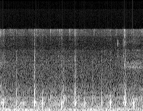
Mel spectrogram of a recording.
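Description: Quiet, scattered small clicks and ticks of hands handling a ribbon hair bow and its metal duck-bill clip while positioning a glue applicator.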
